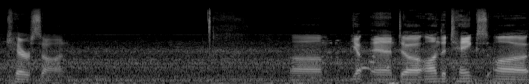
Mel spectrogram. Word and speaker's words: Kherson: towards the city of Kherson. Kherson is the pronunciation. Thank you for that, Erica C. Kherson.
